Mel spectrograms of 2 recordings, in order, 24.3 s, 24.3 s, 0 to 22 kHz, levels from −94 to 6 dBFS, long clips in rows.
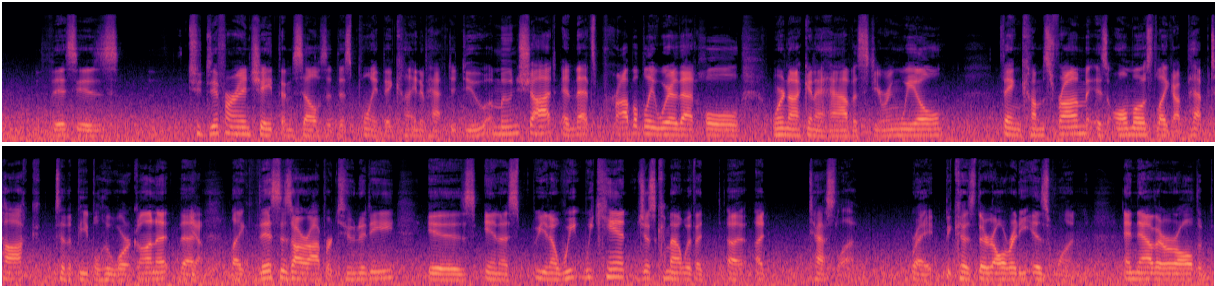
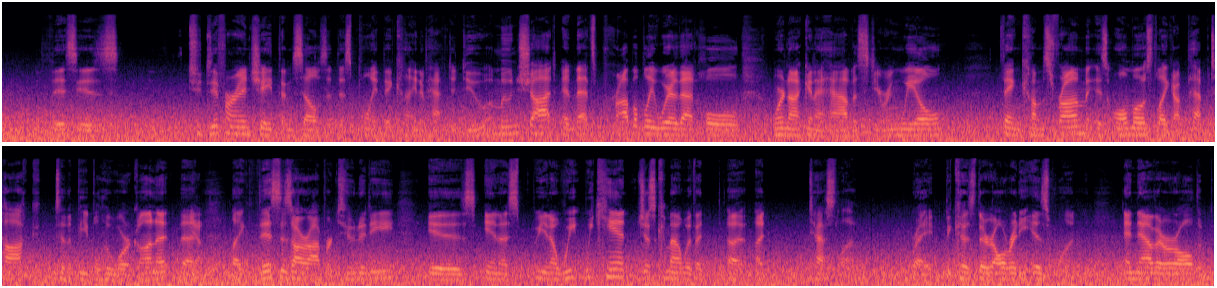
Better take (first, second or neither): first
